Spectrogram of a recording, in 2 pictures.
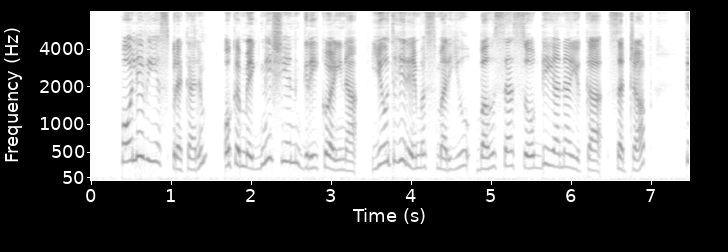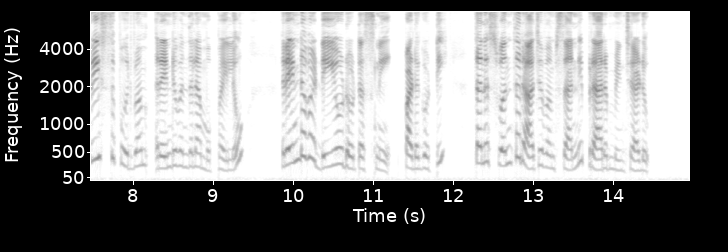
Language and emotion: Telugu, neutral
